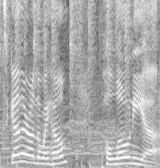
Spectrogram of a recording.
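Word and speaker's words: Paulownia: If you're heading out, do you want to stop by Palomina Mall together on the way home? Polonia. I keep pronouncing it wrong. Polonia.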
